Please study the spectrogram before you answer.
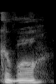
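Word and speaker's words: crevalle: I think uh one video you caught a huge Jack Jack uh crevali. Is that how you say it? Jack Kval.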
